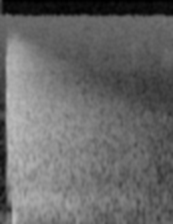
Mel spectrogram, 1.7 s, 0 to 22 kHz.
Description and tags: Distant gunfire 02
Distant gunfire. Not suitable for close-range shots, but could work as well as distant shots or even explosions.
gun, distant, blast, bullet, gunfire, pow, crack, boom, fire, shoot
